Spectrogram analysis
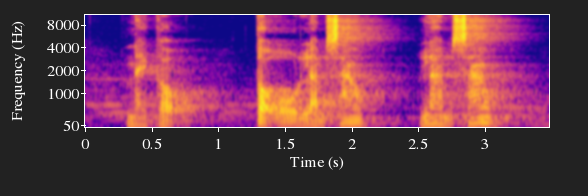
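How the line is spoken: Panting young man. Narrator (Vietnamese): Người thanh niên thở hổn hển

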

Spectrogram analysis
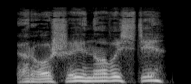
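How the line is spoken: Muttering. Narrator (Russian): пробормотал он

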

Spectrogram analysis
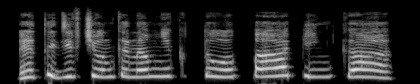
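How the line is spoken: Sobbing. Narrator (Russian): всхлипывала она

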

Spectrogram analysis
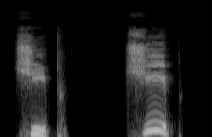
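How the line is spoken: Vicious close growl. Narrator (Russian): злобно зарычал прямо в лицо

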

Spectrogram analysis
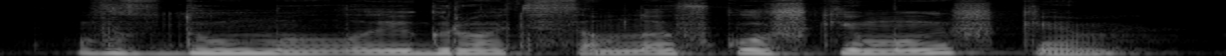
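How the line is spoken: Growling. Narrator (Russian): зарычал Хант

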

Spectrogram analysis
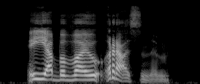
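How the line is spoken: Amused snort. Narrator (Russian): хмыкнул он

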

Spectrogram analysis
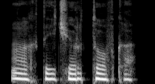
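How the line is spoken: Close breathy whisper. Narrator (Russian): прошептал Женя, щекоча дыханием мою шею

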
